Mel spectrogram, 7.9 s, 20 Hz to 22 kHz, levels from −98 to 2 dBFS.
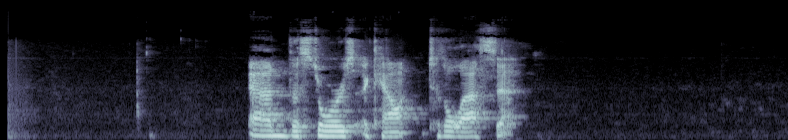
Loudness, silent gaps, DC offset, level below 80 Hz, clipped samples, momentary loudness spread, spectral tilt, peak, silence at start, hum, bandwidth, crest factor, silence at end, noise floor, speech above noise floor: -17 LUFS; none; under 0.1%; -58 dBFS; under 0.1%; 9 LU; -4.5 dB/octave; 0 dBFS; 2.5 s; none; 10 kHz; 22 dB; 2.7 s; -72 dBFS; 55 dB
